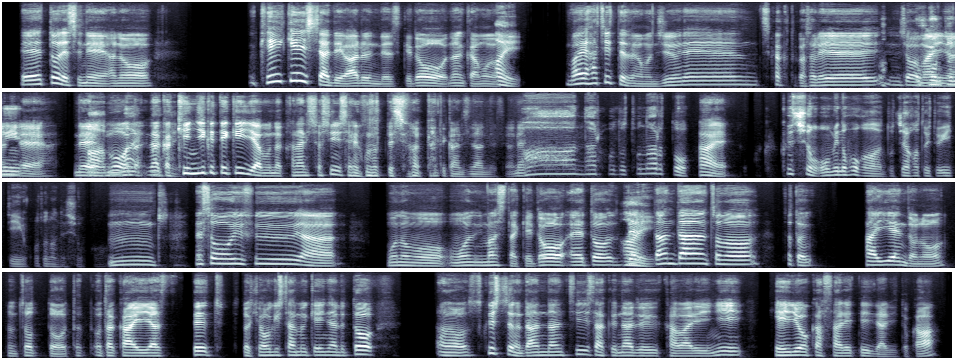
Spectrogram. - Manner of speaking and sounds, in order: other noise
- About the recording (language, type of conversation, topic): Japanese, advice, 買い物で選択肢が多すぎて決められないときは、どうすればいいですか？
